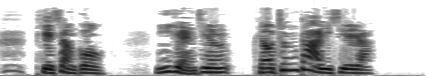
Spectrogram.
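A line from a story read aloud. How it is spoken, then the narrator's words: Girl giggling. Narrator (Chinese): 那红衣少女咯咯的笑道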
